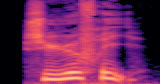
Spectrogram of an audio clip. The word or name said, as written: syrefri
